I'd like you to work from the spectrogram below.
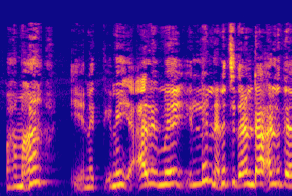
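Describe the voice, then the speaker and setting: Woman doing a sad village uncle, tirunelveli accent, kinda high voice, emotional and pleading. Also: fairly quick, natural voice. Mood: relieved. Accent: Tirunelveli Tamil. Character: grown man, a lonely, remorseful uncle. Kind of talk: village web drama acting.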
